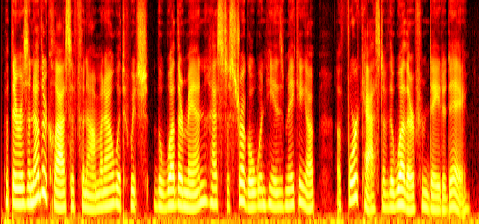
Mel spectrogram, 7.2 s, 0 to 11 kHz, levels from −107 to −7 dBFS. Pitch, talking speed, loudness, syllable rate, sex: 185 Hz, 240 wpm, -19 LUFS, 6.2 syllables/s, female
